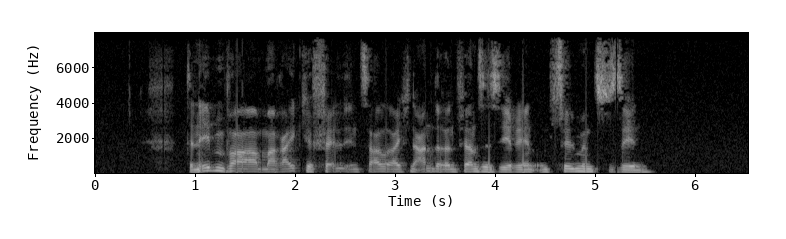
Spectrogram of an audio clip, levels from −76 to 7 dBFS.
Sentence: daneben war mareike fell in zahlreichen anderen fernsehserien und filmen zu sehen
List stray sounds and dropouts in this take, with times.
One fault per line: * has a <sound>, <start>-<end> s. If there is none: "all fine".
all fine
